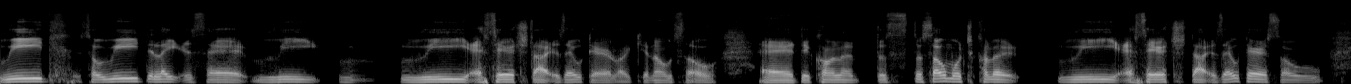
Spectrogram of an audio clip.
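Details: Adult man from Ireland, a person who stutters, with speech therapy first around age 5 or 6; stuttering.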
